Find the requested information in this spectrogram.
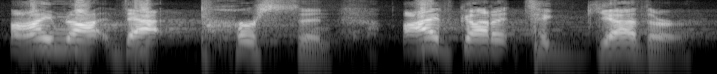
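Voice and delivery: loud, slow, puffed-up boast; boastful. Retold or imitated. Preacher mocking the proud churchgoer, loud slow boast. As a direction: brag that you've got it all together. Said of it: "to not be boastful and say".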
